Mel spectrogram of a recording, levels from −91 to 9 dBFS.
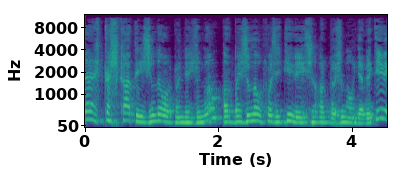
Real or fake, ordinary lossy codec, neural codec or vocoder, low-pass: fake; MP3, 48 kbps; codec, 44.1 kHz, 1.7 kbps, Pupu-Codec; 10.8 kHz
